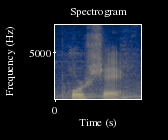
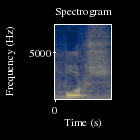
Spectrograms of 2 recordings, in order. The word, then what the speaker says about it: Porsche: words the German brand Porsche in simple Russian sounds like Porsche okay so Bosch the soup and Porsche the car they sound pretty much the same don't they uh so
